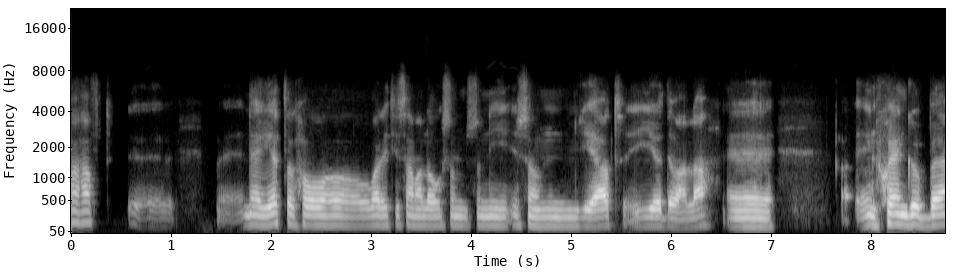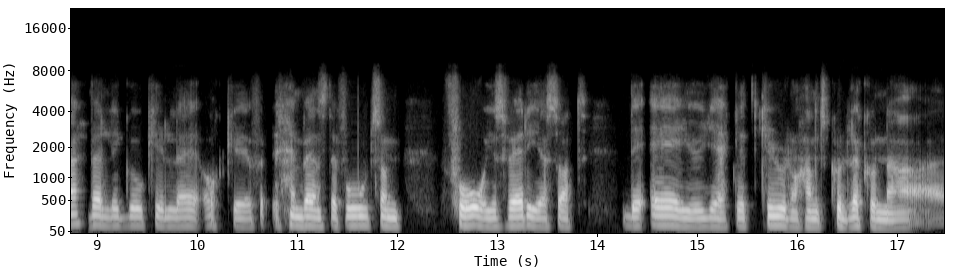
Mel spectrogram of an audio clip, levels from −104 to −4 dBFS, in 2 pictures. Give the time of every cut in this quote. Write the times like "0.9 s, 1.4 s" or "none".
8.9 s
